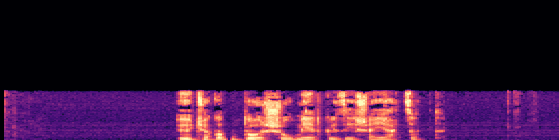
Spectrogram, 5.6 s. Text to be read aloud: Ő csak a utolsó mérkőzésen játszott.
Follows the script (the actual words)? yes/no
yes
